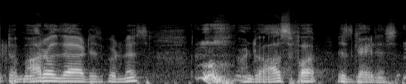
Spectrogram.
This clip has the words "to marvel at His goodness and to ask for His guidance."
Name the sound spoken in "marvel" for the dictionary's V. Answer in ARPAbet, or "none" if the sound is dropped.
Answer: none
